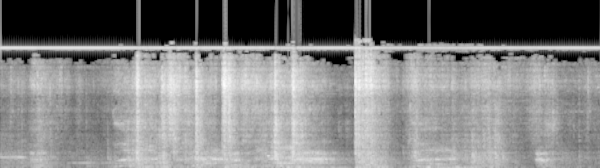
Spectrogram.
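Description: Punches and kicks thud loudly from a fighting game on a television, heard through its speakers.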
